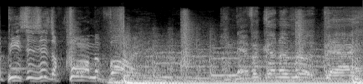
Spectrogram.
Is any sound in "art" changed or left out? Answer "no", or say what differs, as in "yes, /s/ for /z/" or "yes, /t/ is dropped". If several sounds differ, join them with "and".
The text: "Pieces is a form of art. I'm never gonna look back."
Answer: yes, /t/ is dropped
